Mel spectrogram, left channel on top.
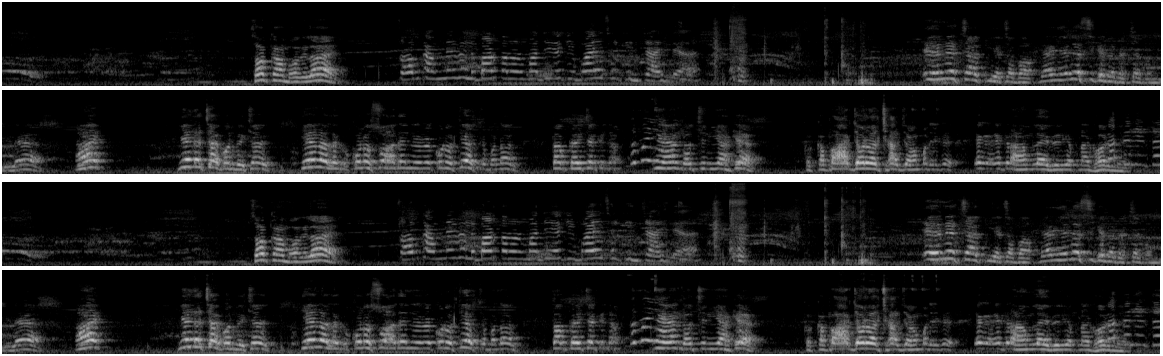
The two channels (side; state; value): both; normal; correlation 0.54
